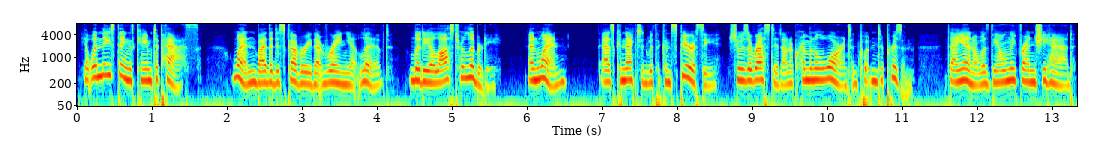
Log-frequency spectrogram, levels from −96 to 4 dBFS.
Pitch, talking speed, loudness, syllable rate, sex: 215 Hz, 200 wpm, -17 LUFS, 5.8 syllables/s, female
